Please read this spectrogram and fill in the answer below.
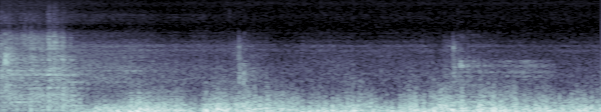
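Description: Railcar rolling past close to the microphone: a dense low rumble that builds in about a second in and holds steady, with a couple of brief faint higher squeals.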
